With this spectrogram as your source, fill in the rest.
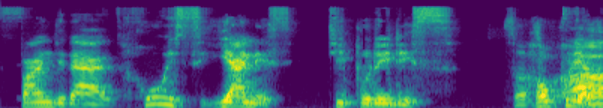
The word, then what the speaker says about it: Tsipouridis: So they probably would like to start by finding out who is Yanis Tipouridis. So hopefully I Oh, pronounced it wow.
